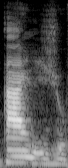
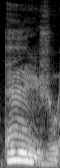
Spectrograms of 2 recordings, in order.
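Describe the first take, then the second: First: "anjo" said with an open, un-nasal A. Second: Said in the usual way. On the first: Shown as a demonstration. Teacher showing how Portuguese speakers don't say it, "anjo" with open A. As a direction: say "anjo" with a clear open first A. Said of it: "não fa-, não falamos anjo". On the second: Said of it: "falamos anjo".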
